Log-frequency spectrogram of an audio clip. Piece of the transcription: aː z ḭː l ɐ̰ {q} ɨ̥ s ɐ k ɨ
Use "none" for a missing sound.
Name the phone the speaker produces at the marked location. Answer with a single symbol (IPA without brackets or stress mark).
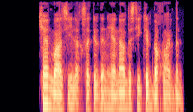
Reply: q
